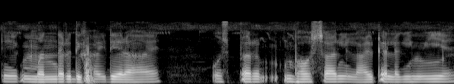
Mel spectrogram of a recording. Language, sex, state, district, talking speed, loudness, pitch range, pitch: Hindi, male, Bihar, Begusarai, 185 wpm, -17 LUFS, 120-130 Hz, 125 Hz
